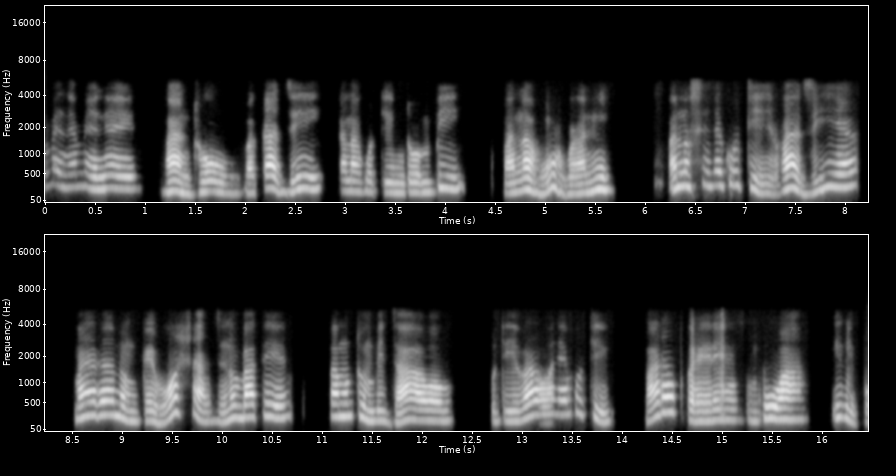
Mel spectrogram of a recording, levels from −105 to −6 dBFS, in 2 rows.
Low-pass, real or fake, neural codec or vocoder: 5.4 kHz; fake; codec, 24 kHz, 1.2 kbps, DualCodec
